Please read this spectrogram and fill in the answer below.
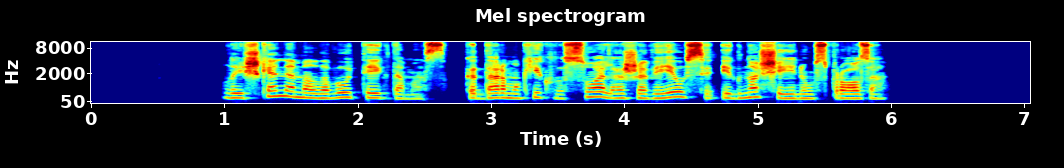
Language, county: Lithuanian, Kaunas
